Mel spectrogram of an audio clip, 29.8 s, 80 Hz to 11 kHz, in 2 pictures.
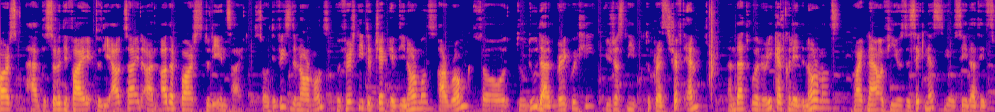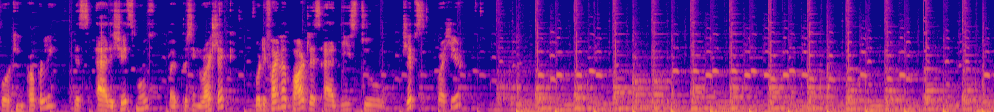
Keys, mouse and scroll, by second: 7.5-10.5 middle drag, 10.5 shift+n, 11.7-12.4 drag, 12.4 middle click, 13.2-15.9 shift+drag, 16.0-18.4 right drag, 18.4-20.9 shift+middle drag, 21.1 shift+middle click, 21.7-22.3 scroll up 3, 21.9 click, 22.3 Tab, 22.4 middle click, 22.5 3, 22.6 click, 22.7 shift+middle click, 23.5 middle click, 23.7-27.5 typing, 25.3 middle click, 25.8 middle click, 27.3 alt+a, 28.0 alt+a, 28.1 ctrl+r, 28.5 middle click, 28.9 ctrl+r, 29.6 click.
